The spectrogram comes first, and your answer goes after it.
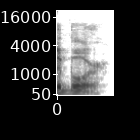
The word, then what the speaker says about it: DeBoer: Kalen DeBoer. Kalen DeBoer. I thought it was pronounced weird, so I guess I haven't been pronouncing his name.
